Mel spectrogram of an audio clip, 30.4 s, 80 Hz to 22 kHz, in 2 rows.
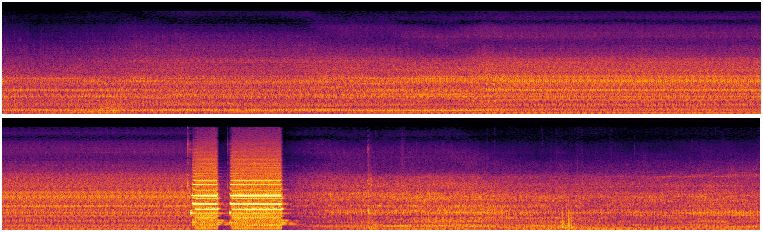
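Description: A 12-valve Cummins inline-six diesel idling steadily in a 1978 Chevy K60. About 19 seconds in, the truck's under-bed three-trumpet train horn sounds two very loud blasts, a short one and then one of about a second.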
